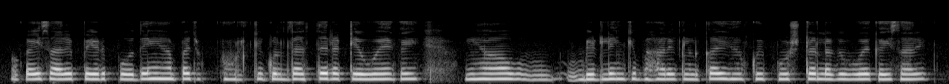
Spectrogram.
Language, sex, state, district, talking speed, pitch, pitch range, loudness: Hindi, female, Bihar, Saharsa, 170 wpm, 245 Hz, 240-250 Hz, -15 LUFS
